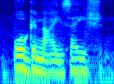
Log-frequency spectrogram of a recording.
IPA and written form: ɔːgənaɪzeɪʃən (organization)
